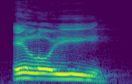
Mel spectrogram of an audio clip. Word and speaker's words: Eloí: Devido ao fato da pronúncia aramaica Eloí ser bem parecido com a pronúncia hebraica Eli, Marcos dá a entender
